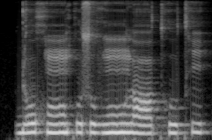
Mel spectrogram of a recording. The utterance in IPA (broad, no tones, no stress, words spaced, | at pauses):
ɖo xõːku suvũːlɒː t̪ʰut̪ʰi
